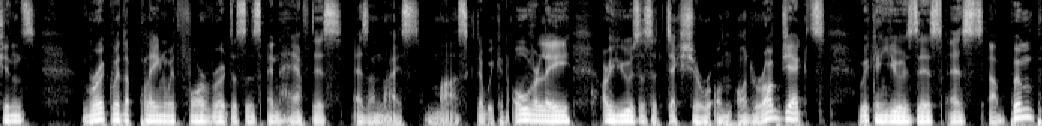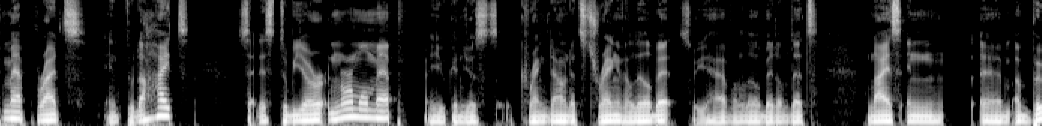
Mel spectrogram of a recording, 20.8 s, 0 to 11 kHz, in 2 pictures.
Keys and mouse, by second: 0.6 g, 1.4 Tab, 1.6 1, 2.2 Tab, 2.6 middle click, 2.8 g, 9.2-11.4 drag, 11.8 click, 12.8 click, 13.1 click, 14.6 middle click, 15.5-20.8 drag.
